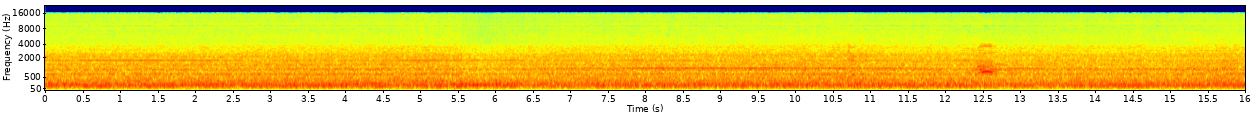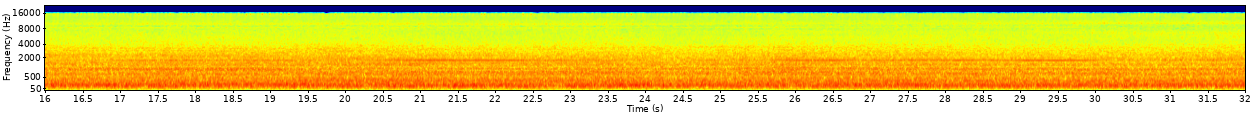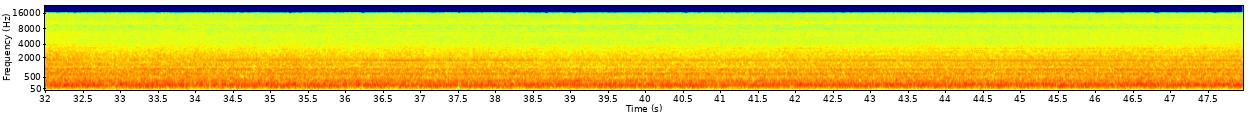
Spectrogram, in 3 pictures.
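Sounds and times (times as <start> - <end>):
helicopter engine and rotor drone: 0.0 - 47.9
thin high whine: 16.8 - 31.5.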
